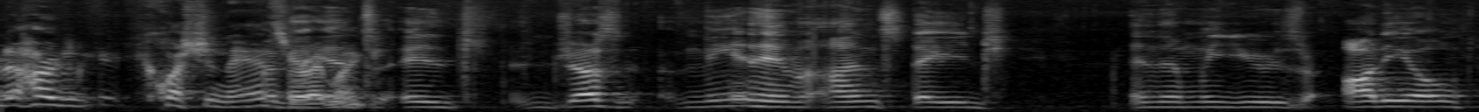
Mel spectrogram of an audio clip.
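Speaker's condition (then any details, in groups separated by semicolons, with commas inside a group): Cerebral palsy; mixed spastic quadriplegia, from birth, arms, legs, torso affected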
